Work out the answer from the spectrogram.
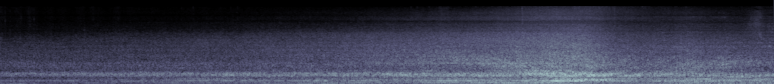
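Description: LNER express passenger train running into the station platform to stop. Its rumble builds steadily as it approaches and is loudest about eight seconds in as the coaches pass close by, then eases a little.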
